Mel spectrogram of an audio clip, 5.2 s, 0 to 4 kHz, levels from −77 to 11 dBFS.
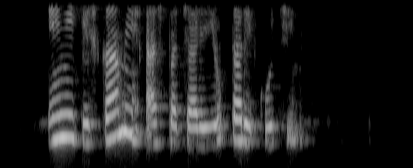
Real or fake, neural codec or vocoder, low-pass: fake; codec, 44.1 kHz, 7.8 kbps, Pupu-Codec; 3.6 kHz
